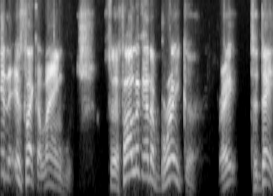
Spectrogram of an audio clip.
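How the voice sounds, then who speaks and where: At a fairly slow pace, a man talks in a dry, close sound with no echo. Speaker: breakdancer on a discussion panel. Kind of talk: live panel discussion.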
